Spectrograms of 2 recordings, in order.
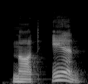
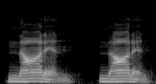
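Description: First: "Not an" as two separate words; unlinked words. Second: "not an" as one word, like noran; linked pronunciation. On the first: Teacher lays out the pattern, separated pronunciation. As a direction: keep Not and an apart. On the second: Teacher shows the pattern, linked pronunciation. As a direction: tap the T of not into an. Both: Shown as a demonstration. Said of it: "Padrão de pronúncia".

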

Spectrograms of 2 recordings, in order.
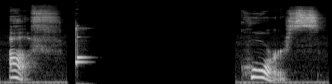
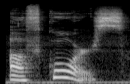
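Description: First: "Of course" whispered, unvoiced and high; whispered model. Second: Said in the usual way. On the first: Shown as a demonstration. Teacher modelling the reply for students, whispered. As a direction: breathe the words without voice. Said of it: "Let's repeat". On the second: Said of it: "tentar replicar a entonação".

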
